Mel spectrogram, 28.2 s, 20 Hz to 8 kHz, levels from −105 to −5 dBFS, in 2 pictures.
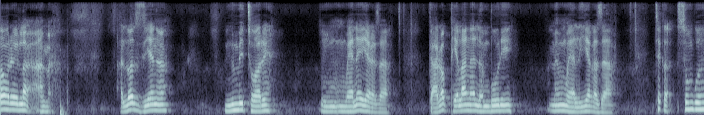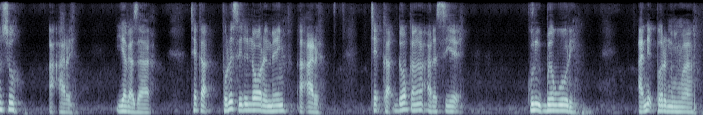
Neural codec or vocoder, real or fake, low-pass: codec, 16 kHz, 1.1 kbps, Voila-Tokenizer; fake; 7.2 kHz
